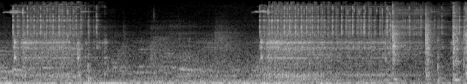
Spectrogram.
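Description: A sewing machine whirs loudly and close while back tacking the collar of a blouse, its rapid stitching pausing briefly before resuming.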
